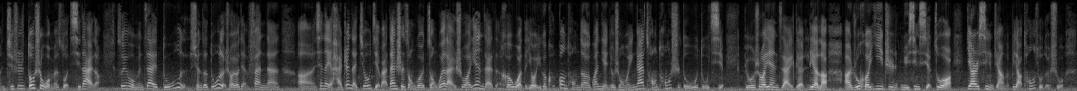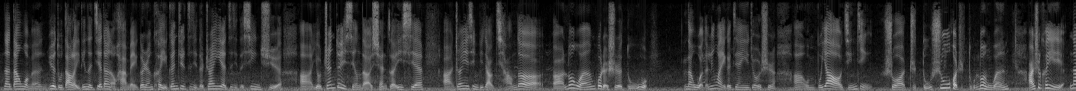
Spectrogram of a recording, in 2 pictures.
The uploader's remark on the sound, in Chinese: 这一集是在学校里草坪上坐着录制的，你可能会听到比较大的风声，不好意思啦。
